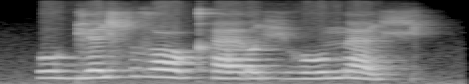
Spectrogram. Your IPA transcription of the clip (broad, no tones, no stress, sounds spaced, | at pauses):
o ɡʲ æ ç zˤ o kʰ æ ɾ ɒ ç ɦ o n æ ç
